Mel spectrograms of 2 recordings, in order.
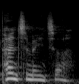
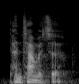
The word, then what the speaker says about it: pentameter: I think you're talking about amic pentameter. Uh, which is the way that kind of amic pentimeter. Pentameter.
